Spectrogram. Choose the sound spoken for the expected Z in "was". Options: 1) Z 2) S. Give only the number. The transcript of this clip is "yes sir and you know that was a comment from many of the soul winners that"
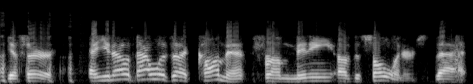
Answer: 1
